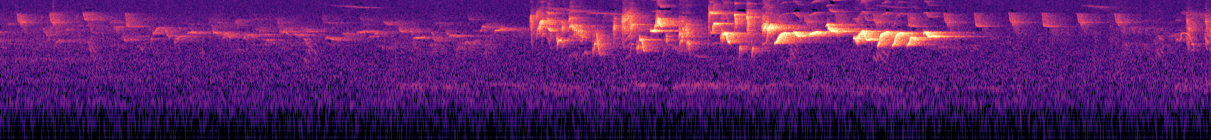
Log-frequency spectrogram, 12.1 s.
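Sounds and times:
Eurasian blackcap song: 0.0 - 12.1.

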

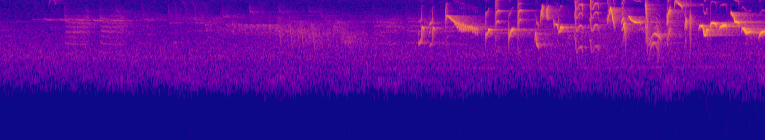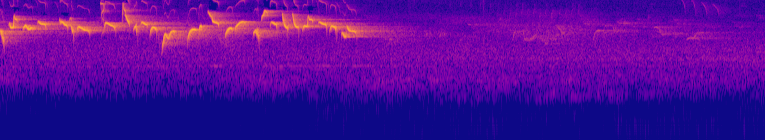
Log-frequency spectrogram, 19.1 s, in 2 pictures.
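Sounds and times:
Eurasian blackcap singing: 5.2 - 14.2.

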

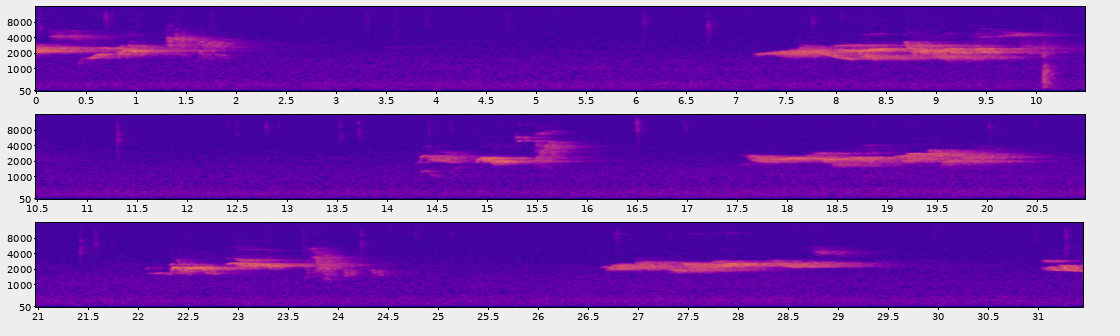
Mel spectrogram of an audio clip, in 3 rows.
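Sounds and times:
common blackbird song: 0.0 - 4.6, 7.2 - 10.4, 14.3 - 16.2, 17.6 - 20.6, 22.1 - 24.6, 26.6 - 30.1, 31.0 - 31.4
faint clicks: 21.4 - 21.7.

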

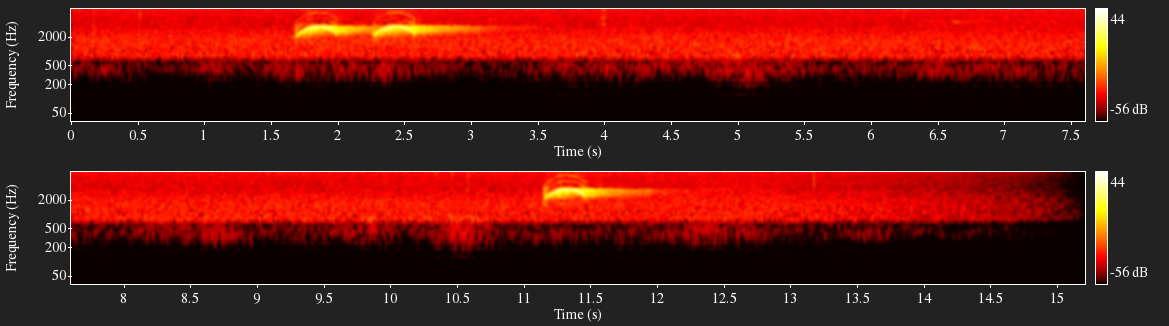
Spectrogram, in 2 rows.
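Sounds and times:
Eurasian nuthatch calling with ringing whistles: 1.7 - 3.1, 11.2 - 12.0.

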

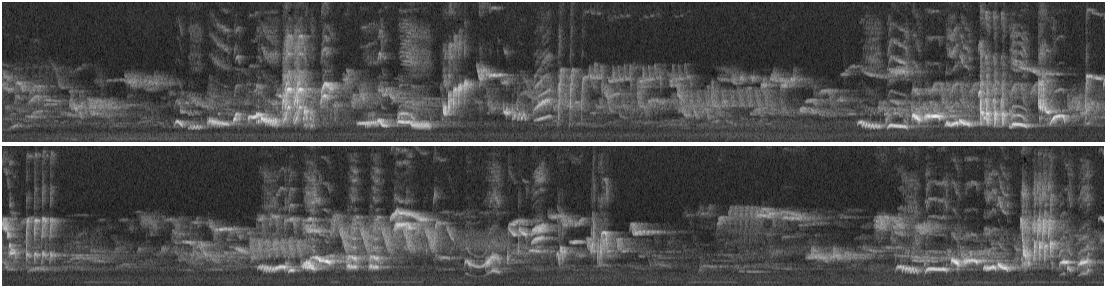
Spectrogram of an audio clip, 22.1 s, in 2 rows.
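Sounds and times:
common blackbird song: 0.0 - 22.0.

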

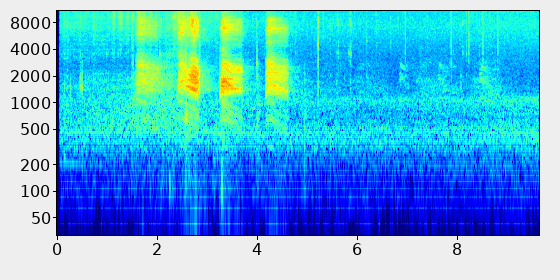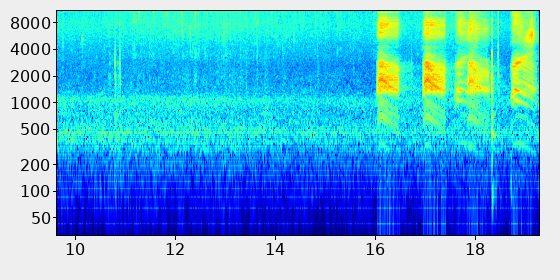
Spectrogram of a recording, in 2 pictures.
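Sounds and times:
carrion crow Corvus corone cawing: 1.5 - 4.8, 16.0 - 19.2.

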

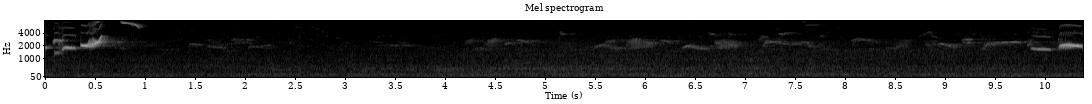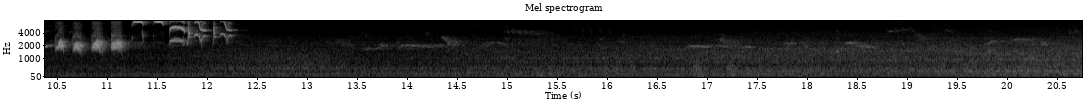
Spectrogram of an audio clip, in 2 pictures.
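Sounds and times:
Eurasian blackbird calls: 0.0 - 1.0, 9.9 - 12.3.

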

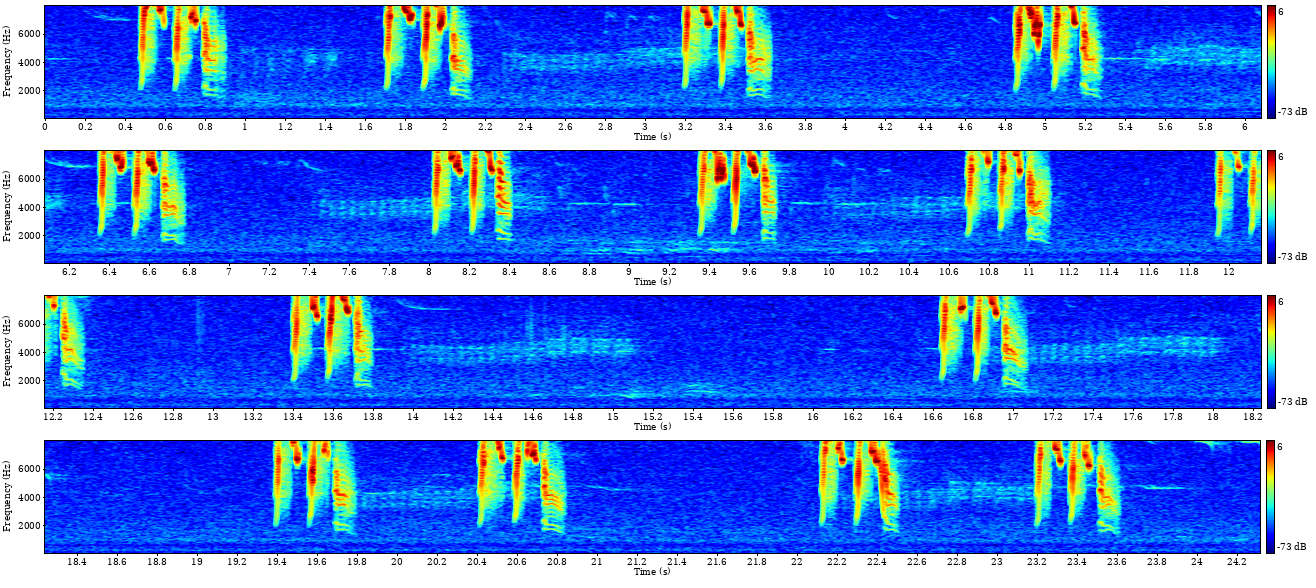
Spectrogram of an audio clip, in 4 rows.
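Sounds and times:
great tit calling: 0.5 - 0.9, 1.7 - 2.1, 3.2 - 3.6, 4.8 - 5.3, 6.4 - 6.8, 8.0 - 8.4, 9.4 - 9.8, 10.6 - 11.1, 12.0 - 12.4, 13.4 - 13.8, 16.6 - 17.1, 19.4 - 19.8, 20.4 - 20.8, 22.1 - 22.5, 23.2 - 23.6.

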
